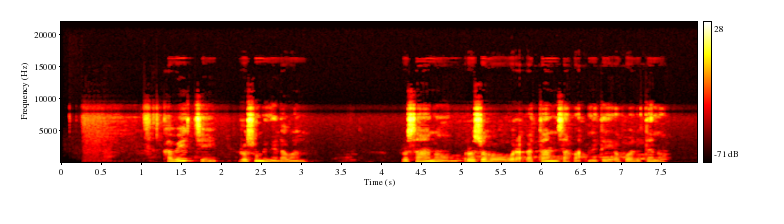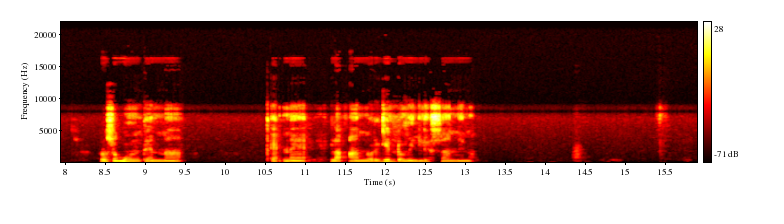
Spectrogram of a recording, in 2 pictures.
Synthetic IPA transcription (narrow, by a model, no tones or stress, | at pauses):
kɐbe̞ːt͡ʃːɪ | ɾɔsʊmɪnɛd̪ɐwɐnɔ | ɾɔsaːnɔɾɔsɔɦɔwɔɾɐ̰kʼɐt̪ːɐnsɐfɐ̰ʔnɛt̪eːʔɔ̰fɔlt̪ːɛnɔ | ɾɔsʊɡunt̪ɛnːɐ | t̪ʼɛ̰ʔnɛ | lɐʔɐnːɔɾɪɡɪd̪ːɔmɪlːɪsːɐnːɪnɔ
